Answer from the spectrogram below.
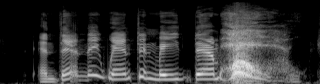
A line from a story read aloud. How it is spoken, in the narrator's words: he screamed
